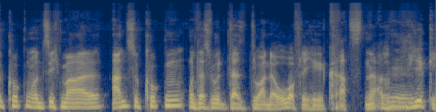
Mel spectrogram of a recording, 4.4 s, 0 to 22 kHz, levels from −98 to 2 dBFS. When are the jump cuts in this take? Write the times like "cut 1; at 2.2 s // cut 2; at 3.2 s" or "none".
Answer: cut 1; at 1.1 s // cut 2; at 2.1 s // cut 3; at 2.5 s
